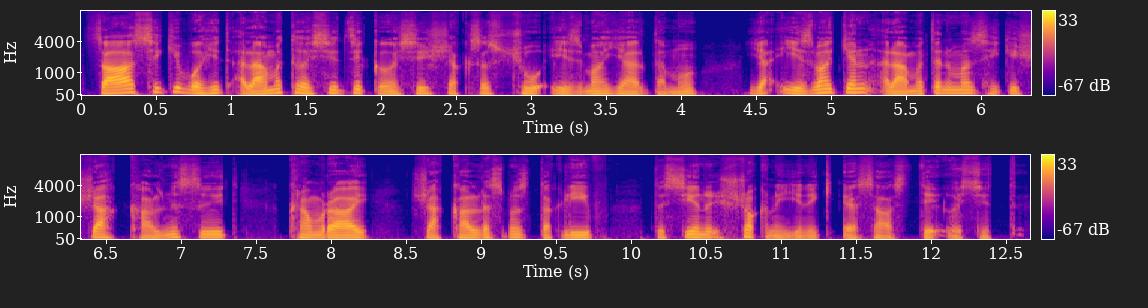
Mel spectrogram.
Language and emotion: Kashmiri, neutral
